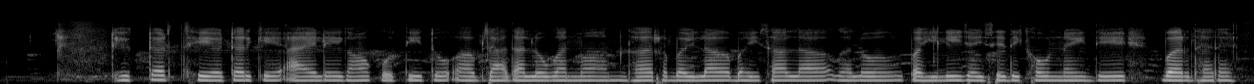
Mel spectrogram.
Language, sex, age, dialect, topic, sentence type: Chhattisgarhi, female, 18-24, Western/Budati/Khatahi, agriculture, statement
